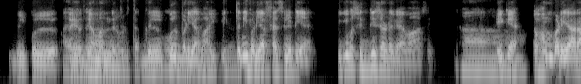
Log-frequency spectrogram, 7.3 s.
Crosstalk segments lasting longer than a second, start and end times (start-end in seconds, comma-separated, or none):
0.8-3.4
